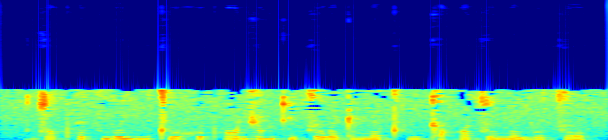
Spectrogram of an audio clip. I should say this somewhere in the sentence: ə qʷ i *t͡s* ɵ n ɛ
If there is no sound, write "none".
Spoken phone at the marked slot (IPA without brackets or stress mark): t͡s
